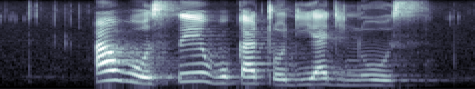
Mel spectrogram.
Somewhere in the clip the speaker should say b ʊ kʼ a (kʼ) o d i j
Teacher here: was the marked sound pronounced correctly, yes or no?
no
